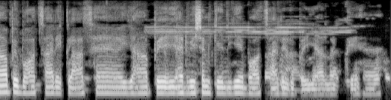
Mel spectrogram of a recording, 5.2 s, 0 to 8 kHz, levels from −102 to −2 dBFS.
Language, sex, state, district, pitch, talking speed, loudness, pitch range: Hindi, male, Bihar, Samastipur, 140 Hz, 185 wpm, -19 LUFS, 130-145 Hz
